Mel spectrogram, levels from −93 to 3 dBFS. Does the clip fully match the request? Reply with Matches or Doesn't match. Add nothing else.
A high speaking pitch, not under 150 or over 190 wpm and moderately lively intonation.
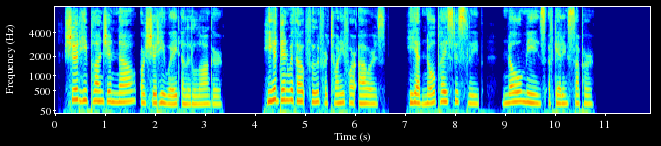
Matches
